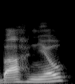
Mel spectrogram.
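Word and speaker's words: baño: Bathroom is bano pronounced baho. The yan makes a NY sound like the NY and canyon.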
